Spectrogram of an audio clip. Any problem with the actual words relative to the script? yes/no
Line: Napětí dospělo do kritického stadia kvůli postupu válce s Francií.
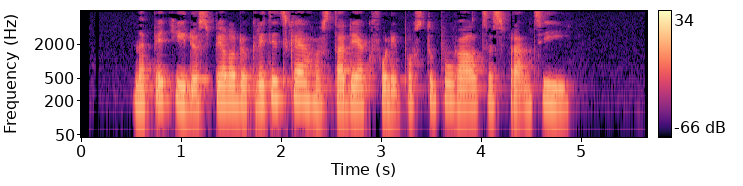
no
